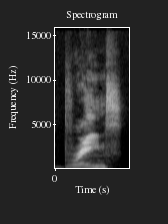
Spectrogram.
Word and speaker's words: Vrains: did you know that in Japan you pronounce a V with a B sound so brain just pronounced brains like the English word brains yuusaku just happens to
